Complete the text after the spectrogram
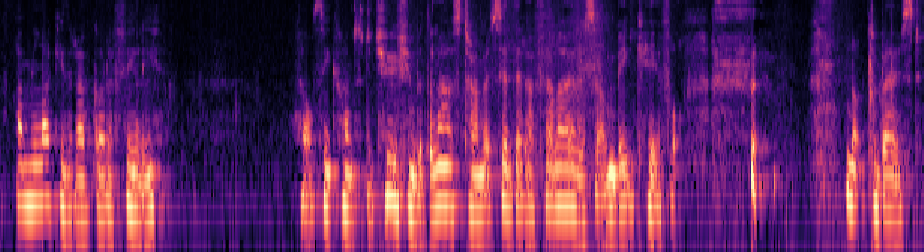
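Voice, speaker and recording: A woman with fairly low pitch and ordinary pitch variation speaks at a moderate pace. She leaves long, frequent pauses over noticeable background noise. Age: 80s+. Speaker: portrait artist. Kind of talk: interview answer.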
